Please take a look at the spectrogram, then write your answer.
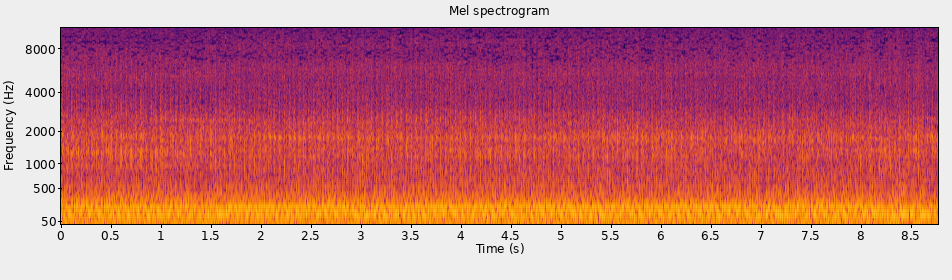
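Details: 2008 Honda CBR1000RR clattering at idle with fast dry clac-clac like a Ducati dry clutch, gone under load in first gear; engine opened and nothing broken or loose, owner suspects clutch basket. Clatter at idle, source unconfirmed.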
